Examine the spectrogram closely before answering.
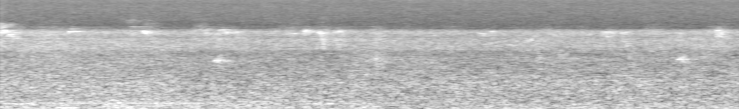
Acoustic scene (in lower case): park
